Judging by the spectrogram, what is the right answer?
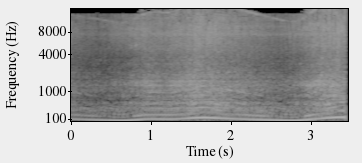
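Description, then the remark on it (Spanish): The engine of a black SUV revs up and down steadily as the driver presses the accelerator on a road going down a mountain, its low droning pitch rising and falling in waves as it accelerates, loud, with no voices. “Al sentir la boca seca, Kyung-ho pisó el acelerador”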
